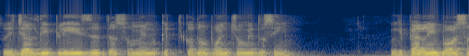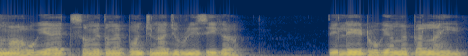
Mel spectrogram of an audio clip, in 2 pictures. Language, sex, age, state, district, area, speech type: Punjabi, male, 30-45, Punjab, Fatehgarh Sahib, rural, spontaneous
